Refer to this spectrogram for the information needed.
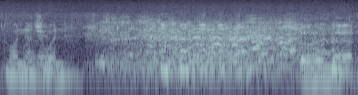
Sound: laughter

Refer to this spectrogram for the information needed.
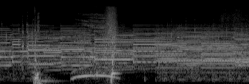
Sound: gasping

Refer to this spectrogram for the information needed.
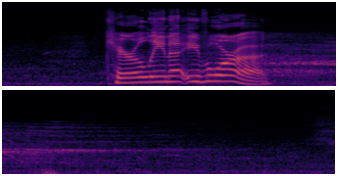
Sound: audience cheering

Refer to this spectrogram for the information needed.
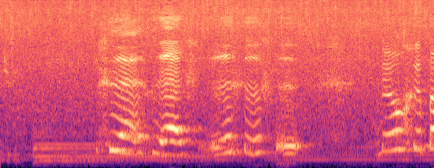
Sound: Jęki

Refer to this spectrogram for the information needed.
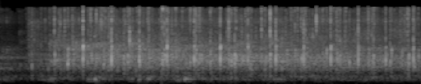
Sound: audience applauds

